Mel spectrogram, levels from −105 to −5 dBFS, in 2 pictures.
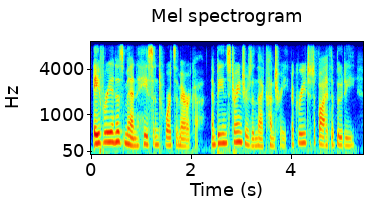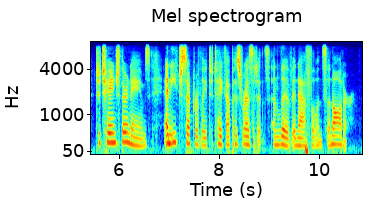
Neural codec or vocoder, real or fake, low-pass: codec, 16 kHz, 0.8 kbps, ZipCodec; fake; 7.2 kHz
